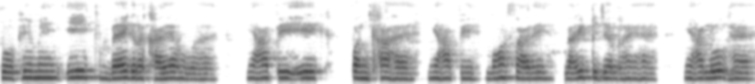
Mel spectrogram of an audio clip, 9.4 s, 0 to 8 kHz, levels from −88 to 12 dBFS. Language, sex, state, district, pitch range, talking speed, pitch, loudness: Hindi, female, Chhattisgarh, Balrampur, 205-230 Hz, 145 wpm, 220 Hz, -23 LUFS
